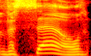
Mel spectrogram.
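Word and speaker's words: Vassell: have Devin VA uh vasel rhymes with Sam casselle vasel didn't play he's like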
